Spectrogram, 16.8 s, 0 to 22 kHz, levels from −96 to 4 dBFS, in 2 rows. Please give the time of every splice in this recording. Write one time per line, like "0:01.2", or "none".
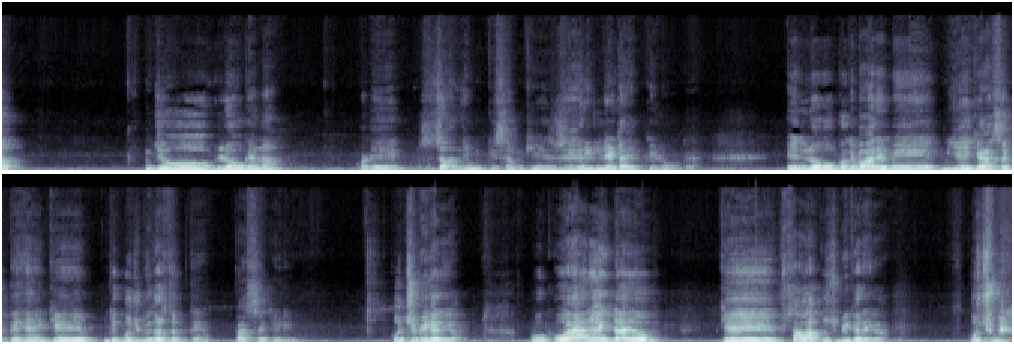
none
